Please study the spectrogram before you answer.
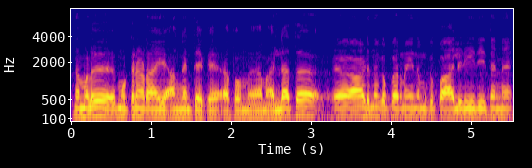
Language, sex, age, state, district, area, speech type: Malayalam, male, 45-60, Kerala, Wayanad, rural, spontaneous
